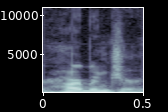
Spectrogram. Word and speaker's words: Harbinger: Jordan Harbinger? Yes, Harbinger. Yeah, I knew I was going to mispronounce that.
